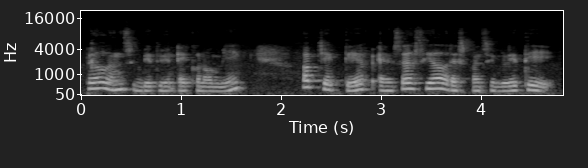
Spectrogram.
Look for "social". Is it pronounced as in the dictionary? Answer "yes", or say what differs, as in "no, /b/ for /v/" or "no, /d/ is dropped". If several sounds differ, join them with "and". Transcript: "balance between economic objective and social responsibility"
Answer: no, /s/ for /ʃ/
